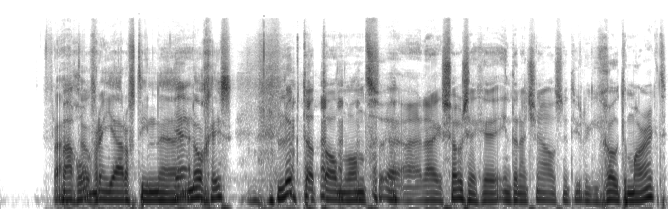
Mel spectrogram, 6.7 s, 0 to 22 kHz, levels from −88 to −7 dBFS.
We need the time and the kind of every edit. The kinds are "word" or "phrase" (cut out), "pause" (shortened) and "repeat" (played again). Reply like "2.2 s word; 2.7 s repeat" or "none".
none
